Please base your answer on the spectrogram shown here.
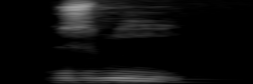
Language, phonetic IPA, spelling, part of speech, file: Polish, [ʒmʲij], żmij, noun, LL-Q809 (pol)-żmij.wav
